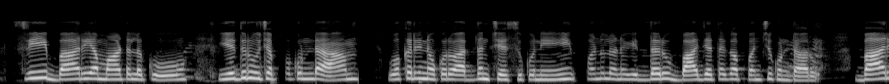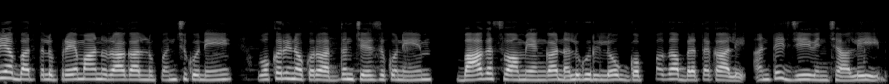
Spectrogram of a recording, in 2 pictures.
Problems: background sounds at intervals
